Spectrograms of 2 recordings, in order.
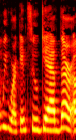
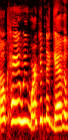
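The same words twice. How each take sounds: First: TOGETHER pulled apart syllable by syllable. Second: High-pitched, quick "okay, we working together"; quick high reaction. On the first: Repeating the plan to viewers, "together" stretched for emphasis. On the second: Reacting to the little plan, quick high excitement. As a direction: rush it out high and pleased with the plan. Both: Retold or imitated.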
